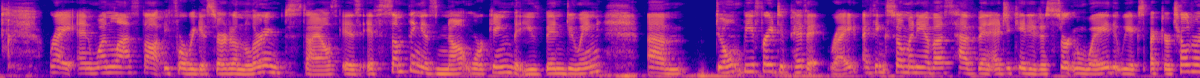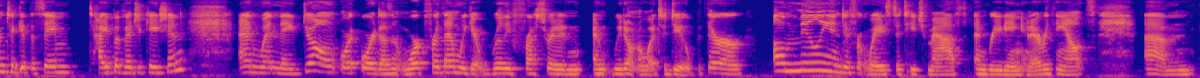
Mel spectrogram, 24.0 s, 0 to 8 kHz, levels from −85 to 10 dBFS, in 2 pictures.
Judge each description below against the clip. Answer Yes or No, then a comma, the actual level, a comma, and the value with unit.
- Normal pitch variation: Yes, average, 4.0 semitones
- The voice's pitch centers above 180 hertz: Yes, high, 190 Hz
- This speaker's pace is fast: Yes, fast, 230 wpm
